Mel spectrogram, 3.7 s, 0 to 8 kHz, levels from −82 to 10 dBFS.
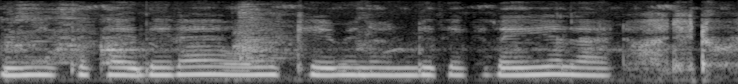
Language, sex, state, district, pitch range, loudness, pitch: Hindi, female, Bihar, Muzaffarpur, 220-235 Hz, -16 LUFS, 225 Hz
